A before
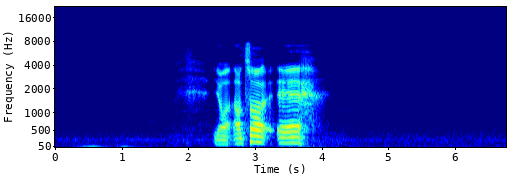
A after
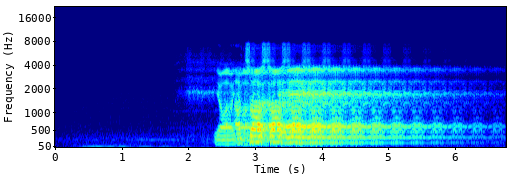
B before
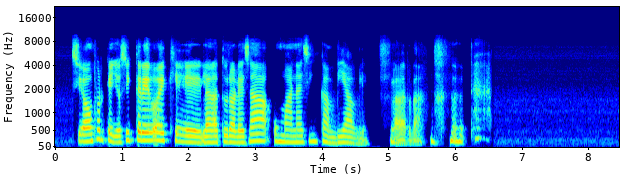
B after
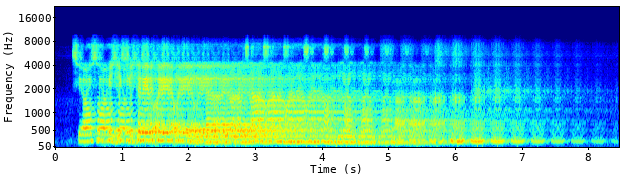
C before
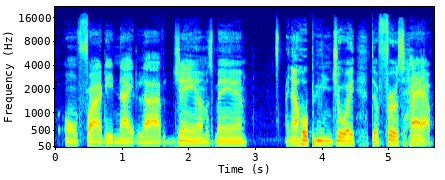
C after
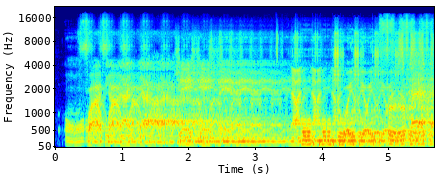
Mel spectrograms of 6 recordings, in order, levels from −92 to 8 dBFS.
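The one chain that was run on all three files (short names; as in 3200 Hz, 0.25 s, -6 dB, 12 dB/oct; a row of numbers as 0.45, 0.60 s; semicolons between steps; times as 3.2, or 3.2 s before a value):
regenerating reverse delay 0.151 s, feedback 81%, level -0.5 dB; on a send: echo 80 ms -12.5 dB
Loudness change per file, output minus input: +3.5, +5.0, +5.0 LU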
